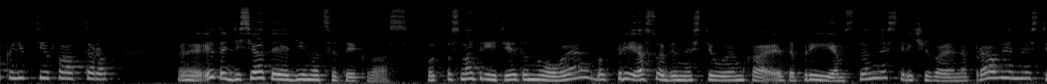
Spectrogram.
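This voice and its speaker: A middle-aged woman talks through a set of textbooks for a room of teachers, thinking aloud and pausing on fillers as she goes. Her voice is mellow and warm, sitting at an ordinary middle pitch. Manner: hesitant with many fillers and restarts, explanatory. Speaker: presenter at a teachers' methods meeting. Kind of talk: spontaneous presentation of textbooks.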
